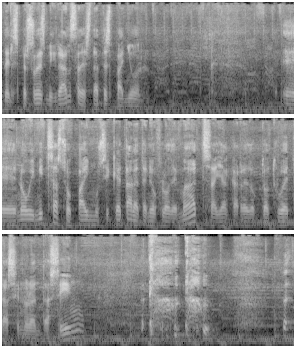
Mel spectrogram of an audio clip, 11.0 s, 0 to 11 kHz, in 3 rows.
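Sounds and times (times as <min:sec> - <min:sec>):
speech: 0:00.0 - 0:02.2, 0:03.5 - 0:10.0
person coughing: 0:09.0 - 0:10.1, 0:10.7 - 0:10.9.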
